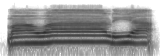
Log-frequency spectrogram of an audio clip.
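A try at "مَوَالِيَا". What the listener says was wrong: Mawalia. Bagus.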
